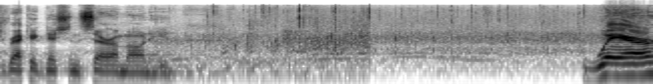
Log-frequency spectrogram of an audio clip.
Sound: audience applauds

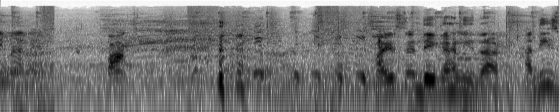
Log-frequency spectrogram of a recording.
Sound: laughing

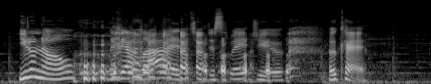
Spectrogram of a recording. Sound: laughing

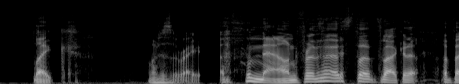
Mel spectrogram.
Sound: laughs

